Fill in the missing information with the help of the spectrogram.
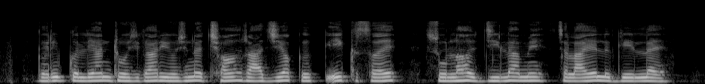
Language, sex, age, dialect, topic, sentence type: Maithili, male, 25-30, Eastern / Thethi, banking, statement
